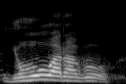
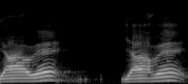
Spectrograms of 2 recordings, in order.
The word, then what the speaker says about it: 야훼: 그때부터는 이걸 어떻게 읽어야 되나 해서 여호와라고 제호바 여호와라고 읽기 시작했습니다. 그런데 제가 신학교 다니니까 그때는 이 여호와는 이게 제대로 음역된 게 아니다. 아마 야훼일 것이다. 그래서 야훼 이렇게 요즘은 씁니다.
